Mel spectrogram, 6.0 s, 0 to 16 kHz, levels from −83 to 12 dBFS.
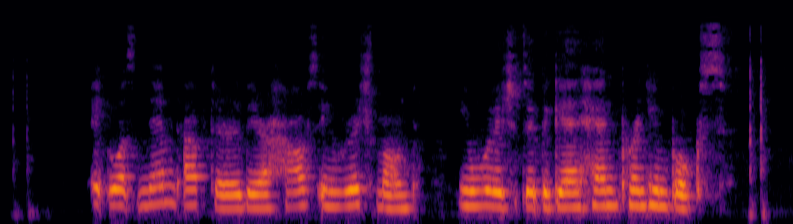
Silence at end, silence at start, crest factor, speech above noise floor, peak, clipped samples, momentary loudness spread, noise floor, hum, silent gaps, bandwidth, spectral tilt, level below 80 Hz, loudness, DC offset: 0.2 s; 0.7 s; 16 dB; 43 dB; -8 dBFS; under 0.1%; 8 LU; -65 dBFS; none; none; 9.6 kHz; -7.5 dB/octave; -72 dBFS; -23 LUFS; under 0.1%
